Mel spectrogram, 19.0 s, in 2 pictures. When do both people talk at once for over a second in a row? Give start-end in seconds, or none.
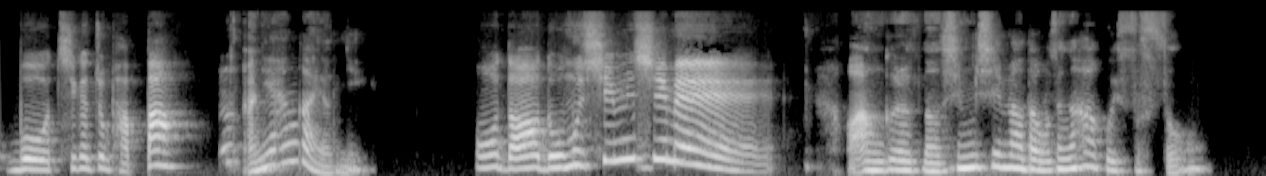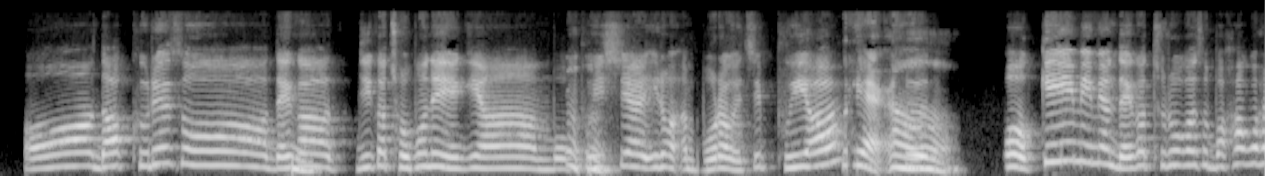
none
